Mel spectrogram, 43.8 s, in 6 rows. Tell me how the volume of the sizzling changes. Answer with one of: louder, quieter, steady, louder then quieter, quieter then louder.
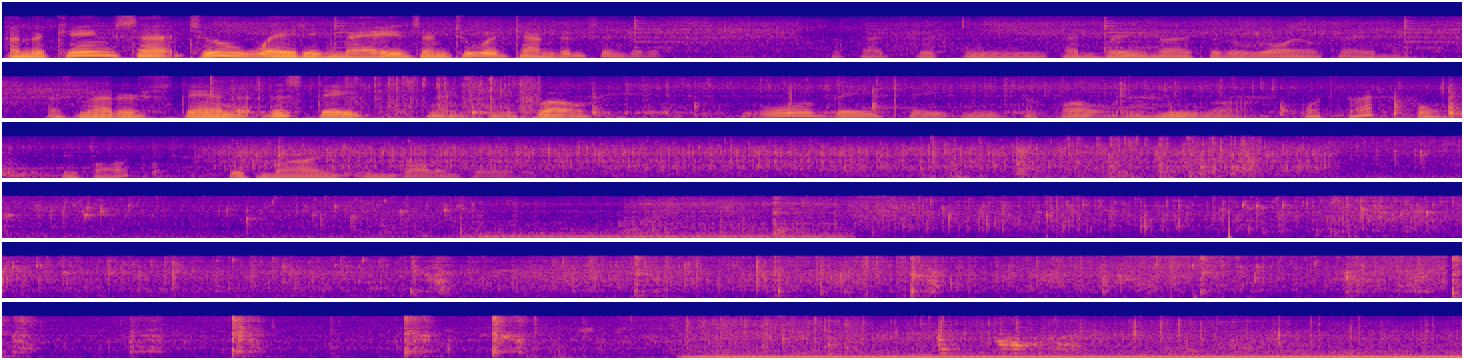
louder.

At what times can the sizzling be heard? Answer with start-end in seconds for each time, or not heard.
0.0-43.7.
